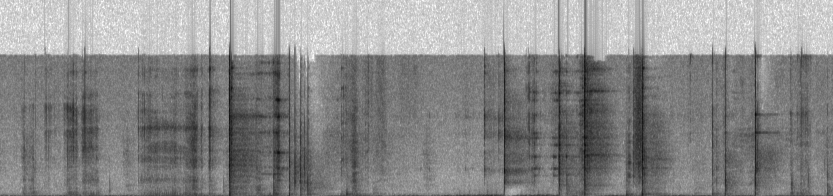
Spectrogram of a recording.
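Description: Glass being scored with a hand-held wheel glass cutter, a scratching stroke about two seconds in, then a series of sharp clicks and taps as glass pieces and the cutter are handled and set down on the wooden work table.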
